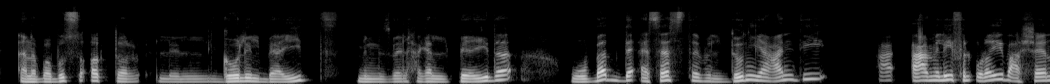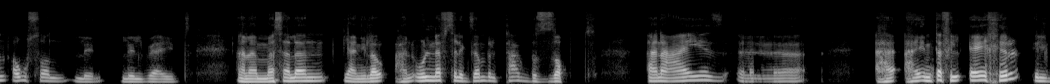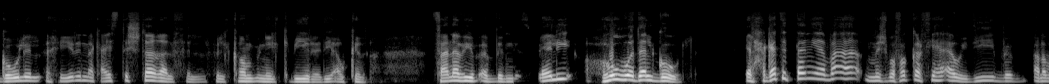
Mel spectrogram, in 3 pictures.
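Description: No technical faults can be heard at any point in the recording. Nothing in the speech points to a problem anywhere along the way.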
